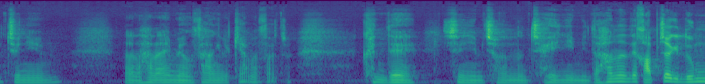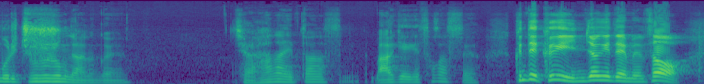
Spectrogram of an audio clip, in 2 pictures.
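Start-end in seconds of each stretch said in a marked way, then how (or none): 0.1-4.5 hushed prayer. Retold or imitated. Retold tearful prayer to God. 7.0-8.9 hushed confession. Retold or imitated. Retold tearful prayer confession.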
